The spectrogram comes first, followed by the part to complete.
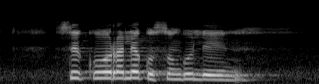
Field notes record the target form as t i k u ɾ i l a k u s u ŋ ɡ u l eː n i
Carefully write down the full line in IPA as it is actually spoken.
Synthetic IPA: s i k u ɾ a l e k u s u ŋ ɡ u l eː n i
